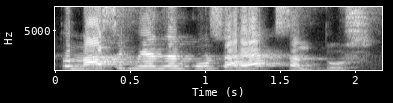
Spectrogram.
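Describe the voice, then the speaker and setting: A woman's voice: sits high, animated, moderate pace, a bit bright. A woman teaches a grammar class. She keeps asking questions and answering them herself, drilling each term again and again. The sound is echoey, as if recorded in a bare room. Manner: asks questions and answers them herself, repeating key terms.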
